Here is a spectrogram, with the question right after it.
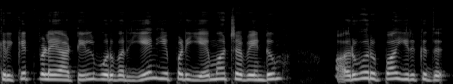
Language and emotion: Tamil, disgusted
